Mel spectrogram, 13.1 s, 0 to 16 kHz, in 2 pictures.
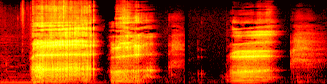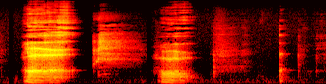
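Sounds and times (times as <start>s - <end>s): person burping: 0.6s - 3.2s, 4.5s - 5.7s, 7.0s - 8.2s, 9.6s - 10.5s, 12.1s - 12.4s.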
